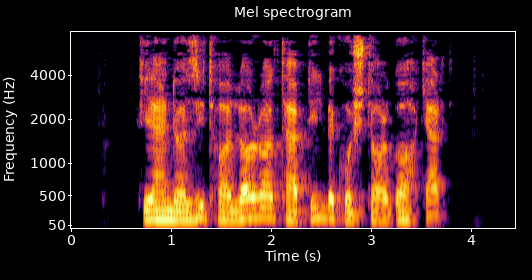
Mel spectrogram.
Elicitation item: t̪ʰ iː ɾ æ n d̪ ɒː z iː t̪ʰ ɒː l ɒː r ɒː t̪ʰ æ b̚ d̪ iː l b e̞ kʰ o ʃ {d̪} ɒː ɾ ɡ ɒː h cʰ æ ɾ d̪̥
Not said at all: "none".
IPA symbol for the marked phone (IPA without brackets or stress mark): t̪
